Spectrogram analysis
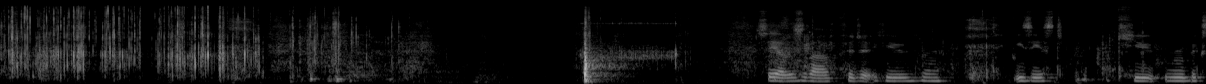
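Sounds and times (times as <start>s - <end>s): plastic packaging crinkling: 0.0s - 4.3s.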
